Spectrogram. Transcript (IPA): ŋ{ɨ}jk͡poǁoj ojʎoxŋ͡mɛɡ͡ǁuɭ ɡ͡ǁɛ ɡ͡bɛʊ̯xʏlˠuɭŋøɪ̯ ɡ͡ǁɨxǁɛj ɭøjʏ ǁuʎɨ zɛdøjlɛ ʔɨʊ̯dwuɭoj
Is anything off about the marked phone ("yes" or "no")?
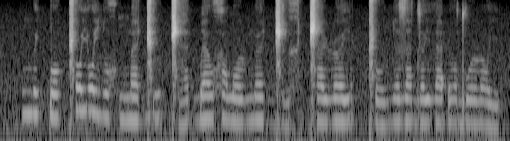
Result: no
